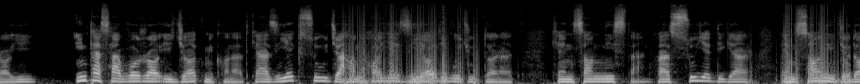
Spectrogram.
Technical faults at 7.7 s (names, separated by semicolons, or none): processor overload crackle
